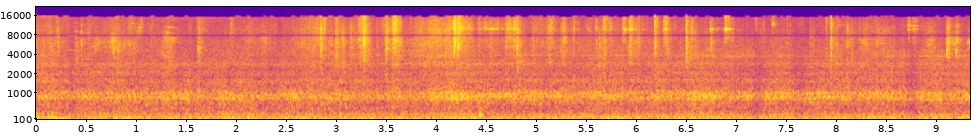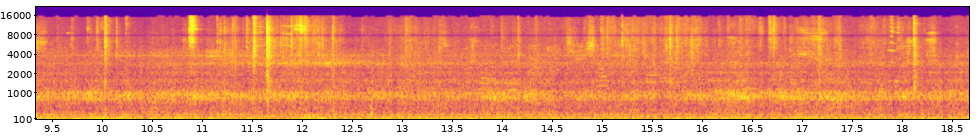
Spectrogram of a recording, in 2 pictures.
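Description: Steady low rumble and rush of a Taiwan High Speed Rail 700T train running at speed, heard inside the passenger cabin.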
